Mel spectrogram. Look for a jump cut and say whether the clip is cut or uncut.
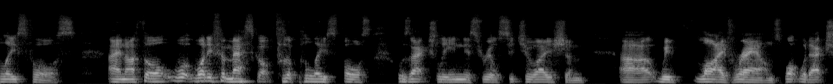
uncut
